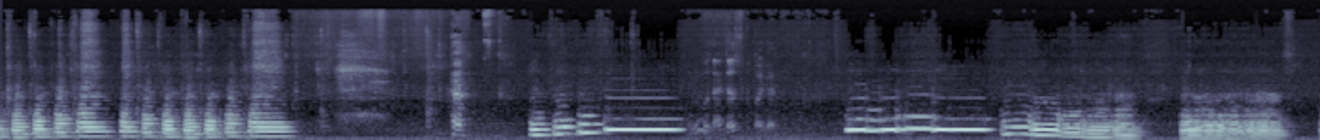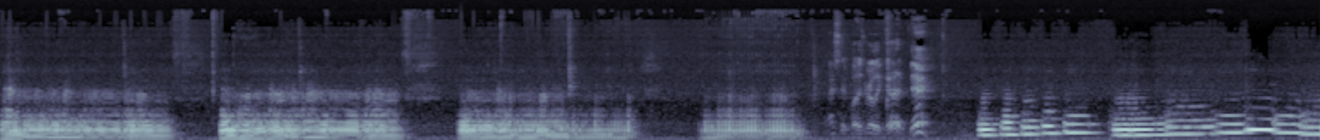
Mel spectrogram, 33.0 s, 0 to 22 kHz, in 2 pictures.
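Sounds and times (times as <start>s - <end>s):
tuba playing: 0.0s - 3.9s, 6.5s - 9.0s, 10.4s - 26.7s, 28.5s - 33.0s.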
